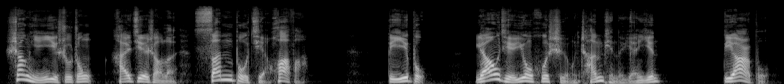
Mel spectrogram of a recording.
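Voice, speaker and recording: A man's voice: mid-range voice, no echo, studio quality. A man reading a scripted book digest as narrator, explaining in a structured, instructive way. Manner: clear, structured explaining with rhetorical questions. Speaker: audiobook summary narrator.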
